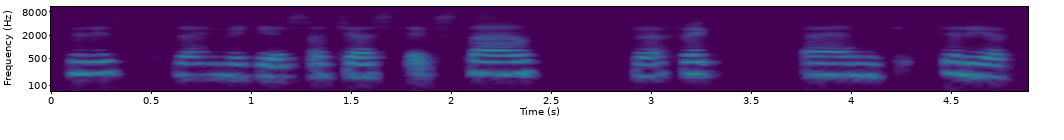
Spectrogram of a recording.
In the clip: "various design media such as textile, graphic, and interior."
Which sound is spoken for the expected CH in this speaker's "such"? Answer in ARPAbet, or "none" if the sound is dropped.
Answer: CH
